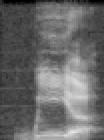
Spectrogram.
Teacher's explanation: you say we plus a schwa, we're. But when you say it quickly, we're.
